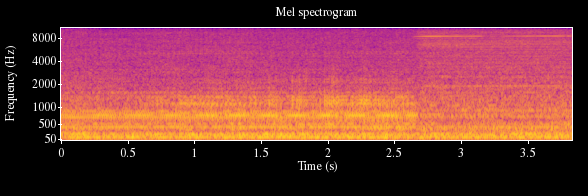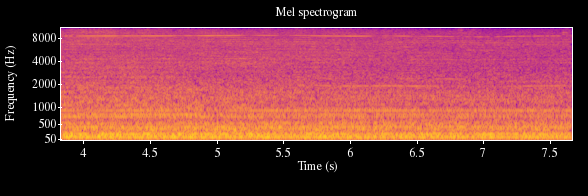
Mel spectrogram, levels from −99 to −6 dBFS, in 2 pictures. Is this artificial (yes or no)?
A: no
